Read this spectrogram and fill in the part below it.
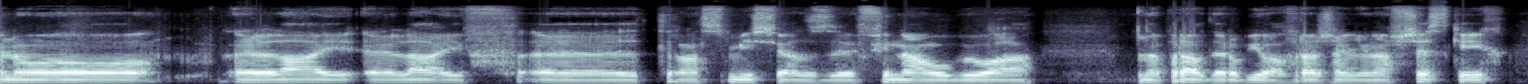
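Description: A young man answering interview questions over a video call from a room at home, hesitant with many fillers and restarts. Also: on the low side. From Poland. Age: young adult. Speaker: interviewed speedway cycling rider. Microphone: video call webcam.

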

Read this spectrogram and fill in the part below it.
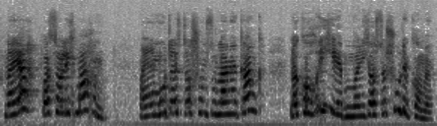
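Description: A woman's voice: very high voice, expressive, a little fast, pushed and bright, recorded from a distance, heavily acted. A performer heard as a woman, playing an earnest, dutiful young boy in a 1960s German children's radio play. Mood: matter-of-fact. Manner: plain-spoken, dutiful. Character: earnest, responsible, hard-working young boy.

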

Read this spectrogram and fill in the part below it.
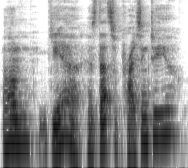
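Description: A woman's voice: lowish voice, lively intonation, moderate pace, faint music behind, lightly acted. A woman voicing a sweet, dorky teenage boy in a comic dub, teasing and earnest. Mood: concerned. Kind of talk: animated-style comic dub acting.

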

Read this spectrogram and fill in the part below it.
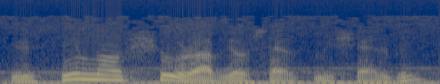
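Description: An actor playing a formal, methodical police detective in a 1950s radio mystery, speaking with measured, precise courtesy. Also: male voice, fairly low pitch, wildly swooping pitch, faint music behind. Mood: polite, assured. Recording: tinny, noisy 1950s radio recording.

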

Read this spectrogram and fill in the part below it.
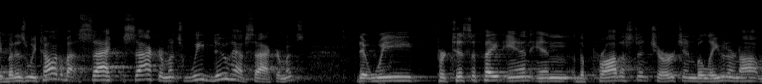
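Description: A man in his fifties from Charlotte with a Southern accent, a guest pastor giving a conversational sermon on a church stage with folksy jokes and asides, speaking into a headset mic. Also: on the high side. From Charlotte, North Carolina. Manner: folksy, joking asides, gestures while pacing the stage. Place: large dark church stage.

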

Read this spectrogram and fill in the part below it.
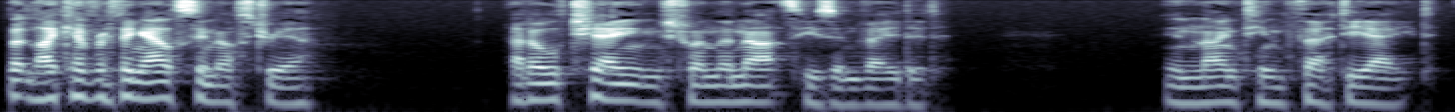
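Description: A man's voice: on the low side, little pitch movement. An actor playing a nostalgic, proud and wry Austrian football fan, telling his story theatrically in an audio play. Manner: theatrical, emphatic, with weighty pauses. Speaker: narrator. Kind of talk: dramatic first-person storytelling in an audio play. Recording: music and crowd noise behind.

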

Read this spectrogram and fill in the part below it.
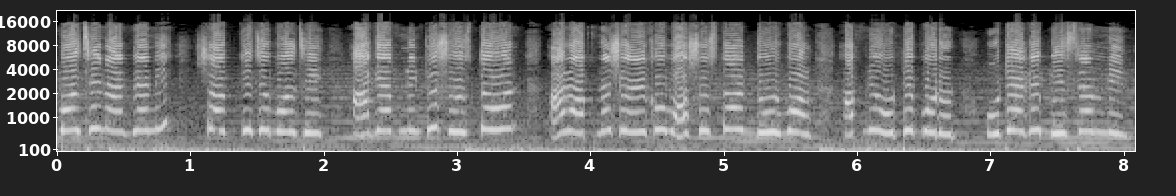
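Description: A performer voicing a devoted, excitable young female serpent attendant in a fairytale cartoon, eager and repetitive. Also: very high-pitched, a little fast, hardly any pauses. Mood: caring. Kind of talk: Bengali fairytale cartoon voice acting. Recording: loud music under the voice.

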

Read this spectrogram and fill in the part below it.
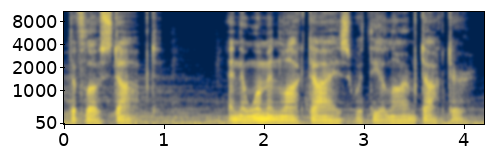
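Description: A man's voice: rumbling low, flat delivery, unhurried, darkish tone. A man narrating a scripted horror story as the narrator of an audio drama. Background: music.

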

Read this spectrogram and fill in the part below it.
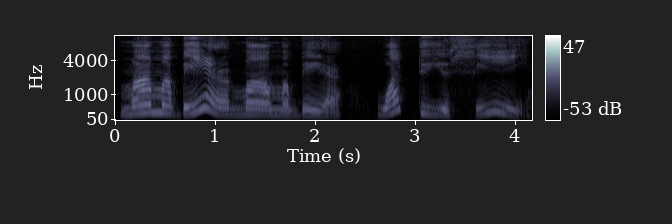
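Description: A woman reads a picture book aloud for young children. Her voice sits fairly high, and she takes it extremely slowly. The phrasing is singsong and repetitive, with each word carefully set out as a teacher would. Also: expressive, heavy background noise. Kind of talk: children's read-aloud storytelling.

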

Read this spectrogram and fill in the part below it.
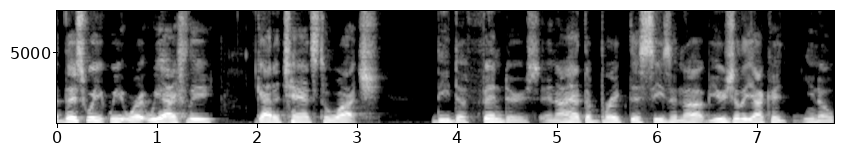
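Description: Man, podcast host, relaxed tone, fairly high pitch, stuffy nose, conversational delivery. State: stuffy from a cold. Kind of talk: casual podcast chat.

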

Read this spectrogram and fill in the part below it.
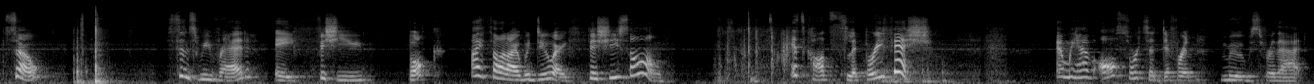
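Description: A middle-aged woman with a fairly high, very lively voice leads a storytime for young children. She is expressive and speaks directly to her little listeners. There is some noise behind her in the room. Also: slow pace, pauses often. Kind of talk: children's read-aloud and storytime hosting. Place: indoors, small library children's room. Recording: noticeable background room noise.

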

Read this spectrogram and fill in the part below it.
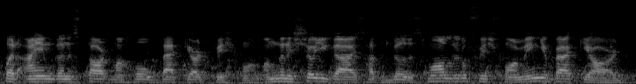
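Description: A man in his thirties casually explaining a project to his viewers in a relaxed, chatty way, filmed by a camera set a little away from him in a backyard. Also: mid-range voice, fairly quick, noisy background. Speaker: fish breeder vlogger. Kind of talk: casual how-to vlog. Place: outdoors in a backyard. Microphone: far camera on a tripod.

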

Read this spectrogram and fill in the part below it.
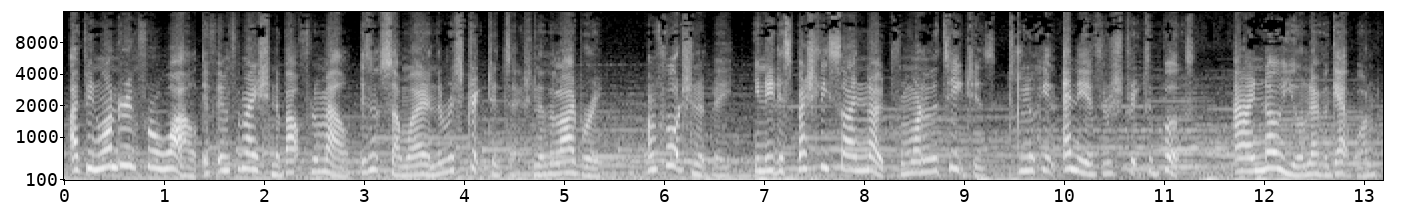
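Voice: sits high, lively intonation, a little fast, over music. A performer playing an earnest, curious young schoolboy wizard in a video game. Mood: earnest, reading aloud.

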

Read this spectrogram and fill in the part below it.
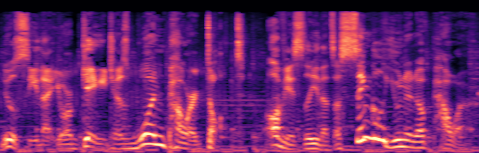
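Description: Man as old professor creature, excitable, pedantic, theatrical, lively intonation, soft music behind. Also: mid-range voice, normal speed. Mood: pedantic explaining. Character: elderly, scholarly, excitable goomba professor.

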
